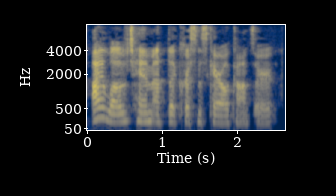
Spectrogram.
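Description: A woman co-hosting a casual podcast, speaking in a measured, thoughtful way with frequent ums. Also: on the low side, creaky, fairly bright tone. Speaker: podcast co-host. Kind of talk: casual chat.

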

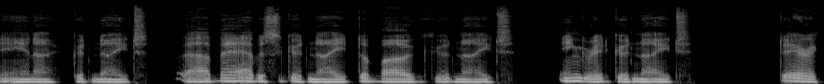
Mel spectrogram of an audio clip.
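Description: Guy doing sleep story narration, super gravelly and unhurried, soothing rambly bedtime talk, really dry sound. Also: medium pitch, dry recording. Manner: calm, gentle, rambling. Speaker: sleep podcast host.

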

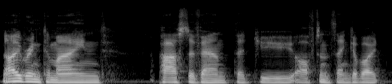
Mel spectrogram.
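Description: A man with a notably low voice, a podcast host serving as meditation guide, narrates a guided meditation. He reads the script calmly and at an even pace in short phrases, leaving unhurried pauses between them.

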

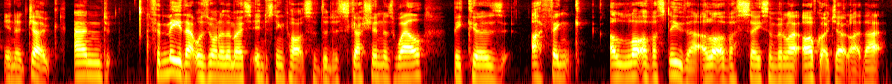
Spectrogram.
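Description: Chatty young male podcast host. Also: medium pitch. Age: 20s. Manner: chatty, laughs often, gets animated when defending himself. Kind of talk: casual podcast chat.

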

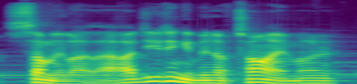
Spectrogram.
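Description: A man co-hosting a podcast in casual chat, slow and thoughtful with dry replies. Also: fairly low pitch, animated, gravelly, a bit bright, faint music behind. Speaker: podcast co-host.

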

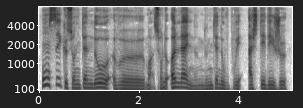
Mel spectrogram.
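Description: A man's voice: medium pitch, expressive, moderate pace, warm tone, no room sound, clean studio sound. A man hosting a casual gaming podcast, chatty and playful, reading out chat polls and listener questions. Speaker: podcast host.

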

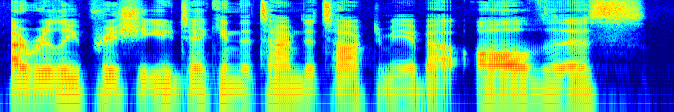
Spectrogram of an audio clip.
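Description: A man's voice: fairly low pitch, fast, smooth, no echo, clean studio sound. A man hosting a podcast, earnest and enthusiastic, wrapping up an interview and reading the outro. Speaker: podcast host. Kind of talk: interview chat and scripted outro. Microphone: remote call recording.

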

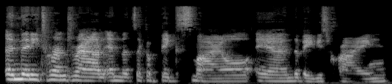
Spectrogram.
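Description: A woman's voice: sits low, steady tone, normal speed, a bit bright. A young woman telling a personal story in a casual, chatty way, often saying "like" and acting out her own past thoughts.

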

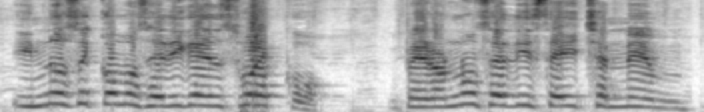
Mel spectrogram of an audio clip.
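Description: Woman, radio host, sarcastic, mocking, bright forceful voice, casual chat. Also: high voice, moderate pace, soft background music. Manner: sarcastic, mocking, animated rants. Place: radio studio.

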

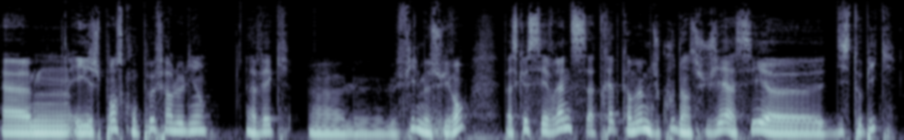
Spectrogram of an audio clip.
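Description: Dark-voiced man chatting about films. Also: medium pitch, lively intonation, unhurried. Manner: enthusiastic, hesitant with many fillers, laughs often. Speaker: podcast co-host. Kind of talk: casual film chat.

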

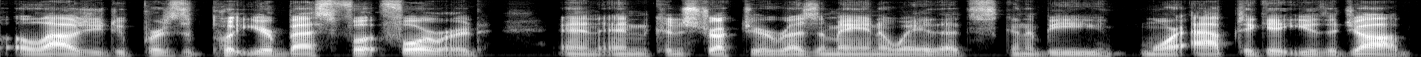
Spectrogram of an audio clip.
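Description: A man's voice: low-pitched, a bit bright, no room sound, clean studio sound. A man hosting a casual live stream Q&A, reading viewer comments aloud and answering with blunt, practical advice, full of fillers and restarts.

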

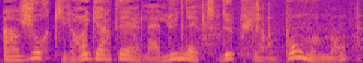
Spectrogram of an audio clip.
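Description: A woman narrating a children's storybook in an expressive, lively manner. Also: on the low side, normal speed, slight background noise.

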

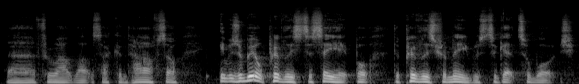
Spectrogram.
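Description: Here a man from the UK shares anecdotes as a guest expert on high performance, performing the lines of the people he quotes in a relaxed chat. His voice is on the low side, warm and husky, with lively intonation and a fairly quick pace.

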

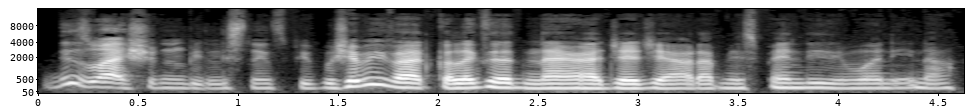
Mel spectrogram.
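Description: A woman's voice: low-pitched, rapid-fire, no room sound, clean studio sound. A woman with a Nigerian accent hosting a podcast with blunt, teasing, casual banter. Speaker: podcast host.

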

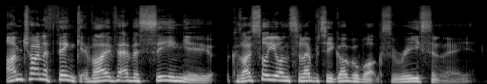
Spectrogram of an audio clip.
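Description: A man's voice: on the high side, big pitch swings, brisk, a bit bright, no echo, clean studio sound. A man hosting a podcast in a casual, chatty style. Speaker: podcast host.

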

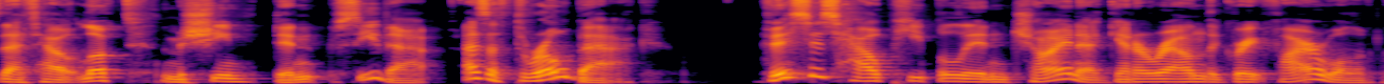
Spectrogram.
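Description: Male co-host, lowish, very expressive delivery, explanatory talk. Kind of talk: explanatory discussion.

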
